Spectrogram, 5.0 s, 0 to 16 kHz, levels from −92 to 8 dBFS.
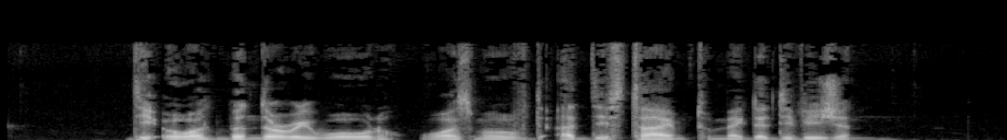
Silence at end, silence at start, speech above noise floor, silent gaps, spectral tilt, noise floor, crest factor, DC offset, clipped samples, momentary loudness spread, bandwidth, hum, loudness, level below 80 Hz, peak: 0.8 s; 0.65 s; 55 dB; none; -6 dB/octave; -73 dBFS; 20 dB; under 0.1%; under 0.1%; 9 LU; 11.5 kHz; none; -19 LUFS; -54 dBFS; 0 dBFS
